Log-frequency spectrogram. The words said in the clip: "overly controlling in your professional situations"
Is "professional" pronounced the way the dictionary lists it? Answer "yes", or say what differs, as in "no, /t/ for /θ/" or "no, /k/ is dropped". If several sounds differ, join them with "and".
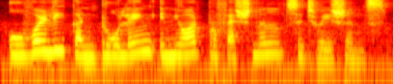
yes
